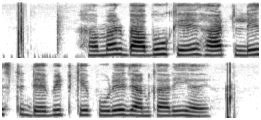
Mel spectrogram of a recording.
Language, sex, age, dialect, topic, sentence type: Magahi, female, 25-30, Western, banking, statement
